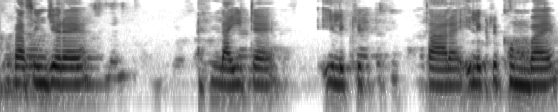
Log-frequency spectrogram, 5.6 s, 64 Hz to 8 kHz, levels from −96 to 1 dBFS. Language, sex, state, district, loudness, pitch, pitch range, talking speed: Marathi, female, Maharashtra, Chandrapur, -14 LUFS, 220 Hz, 210-235 Hz, 65 wpm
